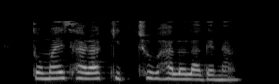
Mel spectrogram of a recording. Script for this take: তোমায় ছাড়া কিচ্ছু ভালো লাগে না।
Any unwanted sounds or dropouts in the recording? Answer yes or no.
no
